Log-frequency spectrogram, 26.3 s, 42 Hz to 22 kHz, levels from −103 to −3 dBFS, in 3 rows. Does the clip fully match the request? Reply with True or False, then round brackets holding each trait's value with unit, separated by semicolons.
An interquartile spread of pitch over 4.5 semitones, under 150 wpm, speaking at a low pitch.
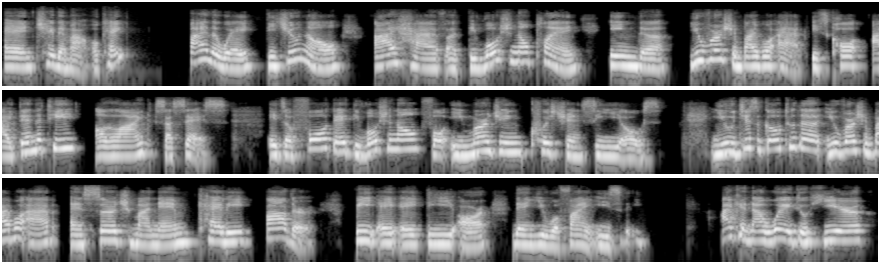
False (5.0 semitones; 135 wpm; 190 Hz)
